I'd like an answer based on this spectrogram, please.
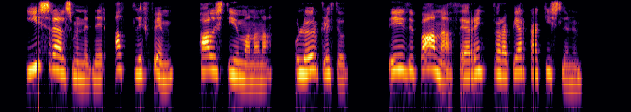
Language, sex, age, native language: Icelandic, female, 18-19, Icelandic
